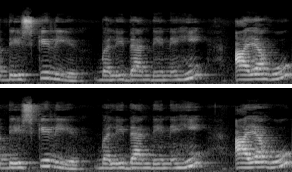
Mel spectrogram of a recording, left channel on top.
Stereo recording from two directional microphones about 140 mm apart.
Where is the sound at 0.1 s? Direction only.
25° left (ahead or behind).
